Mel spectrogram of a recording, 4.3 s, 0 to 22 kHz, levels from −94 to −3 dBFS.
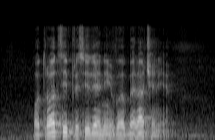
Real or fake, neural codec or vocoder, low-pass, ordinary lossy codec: fake; vocoder, 22.05 kHz, 80 mel bands, WaveNeXt; 9.9 kHz; none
